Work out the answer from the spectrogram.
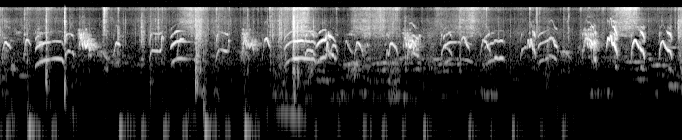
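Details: Grey francolin (teetar) chicks calling: a busy chorus of short, high, upward-curving chirps from several birds at once, over a steady train of low dull thumps.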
